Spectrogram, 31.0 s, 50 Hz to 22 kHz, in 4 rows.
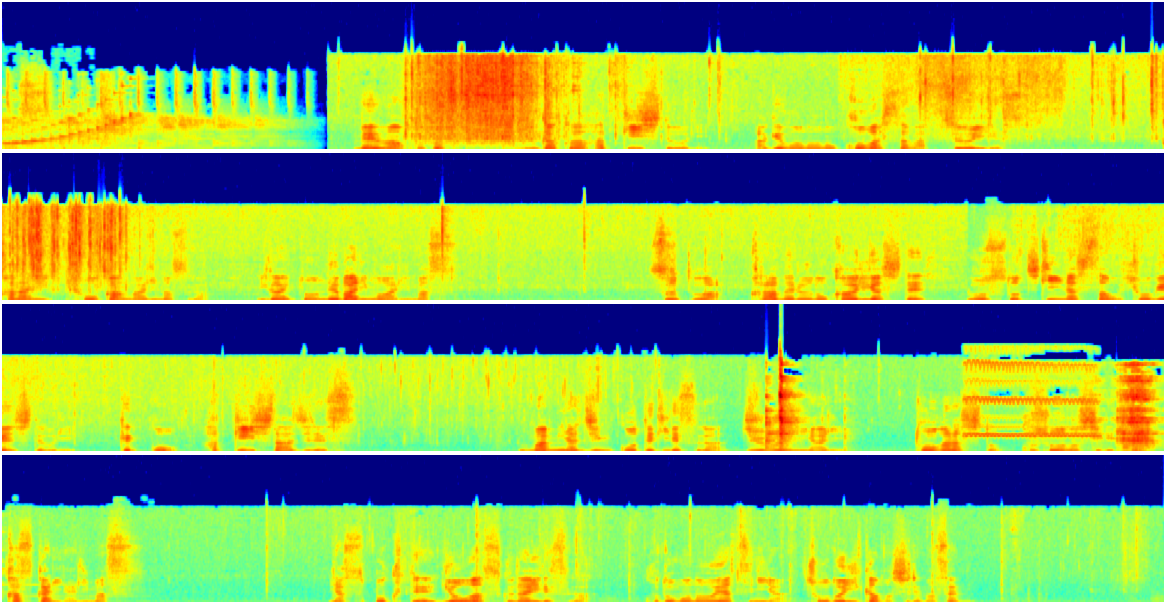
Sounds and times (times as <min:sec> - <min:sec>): Speech: 0:02.3 - 0:06.9, 0:07.7 - 0:10.8, 0:12.1 - 0:17.9, 0:18.9 - 0:24.2, 0:25.4 - 0:29.8.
